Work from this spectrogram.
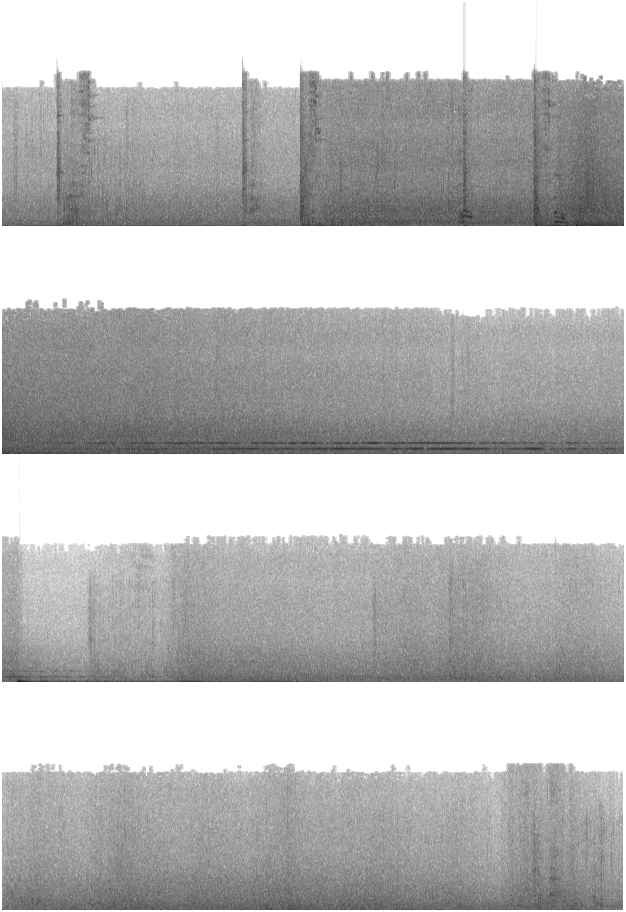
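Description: In the video game Rise of the Tomb Raider, water rushes loudly at a sluice gate as a dense, continuous roar. A short tonal hum and a heavy thud break it midway, and no one speaks.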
